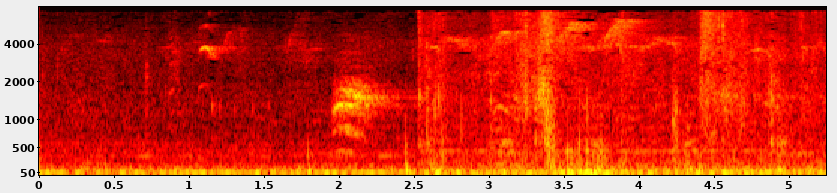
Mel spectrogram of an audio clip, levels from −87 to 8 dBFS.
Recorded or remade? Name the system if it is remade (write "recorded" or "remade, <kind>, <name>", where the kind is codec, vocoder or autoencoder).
recorded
